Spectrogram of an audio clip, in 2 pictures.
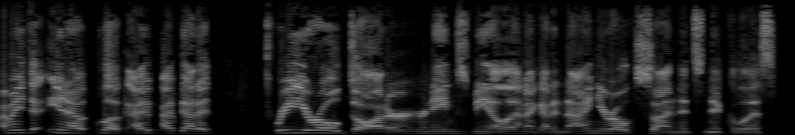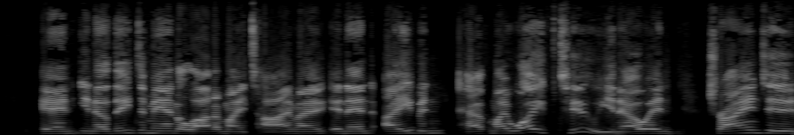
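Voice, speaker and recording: A man with an American accent talks at a fairly quick pace in a high, bright, sharp voice. The pitch varies in an ordinary way, and the sound is dry and close with no echo. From New York. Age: 40s. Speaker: self-published author and former elected official. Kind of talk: casual interview chat.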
